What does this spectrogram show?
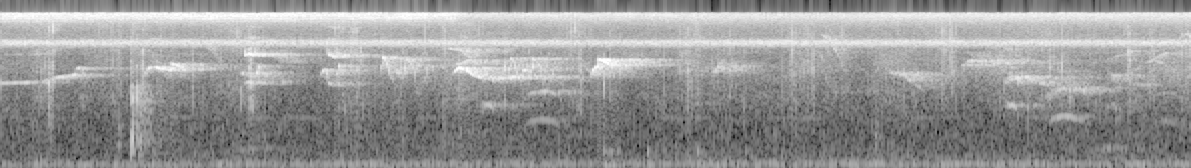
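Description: Tropical forest birds calling with many short whistled and chirped notes, over a steady high insect drone. A couple of short sharp knocks stand out about three seconds in.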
